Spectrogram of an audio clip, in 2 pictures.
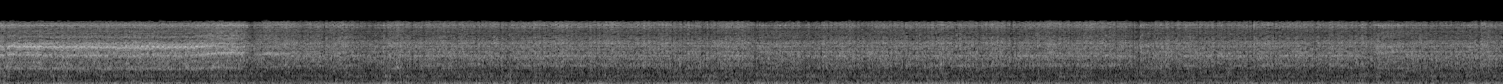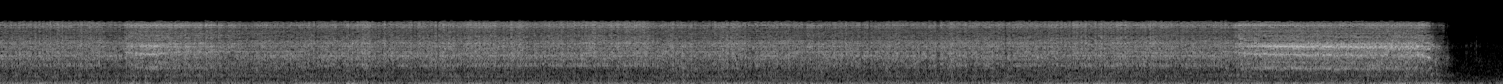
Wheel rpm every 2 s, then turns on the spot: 210, 220, 230, 230, 230, 230, 230, 230, 230, 230, 230, 230, 230, 230, 200.
none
